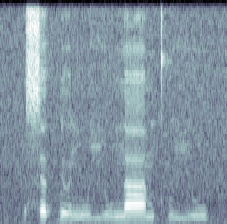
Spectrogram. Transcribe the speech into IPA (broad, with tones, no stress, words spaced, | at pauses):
sɐ˥k̚lɵ˨nwiː˨˥w n̪aː˥mkʷʰiː˨w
